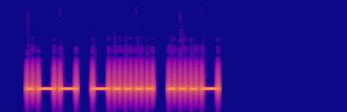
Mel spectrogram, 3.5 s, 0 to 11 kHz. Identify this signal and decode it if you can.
Morse code, heard as a keyed tone, about 22 wpm, 700 Hz. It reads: W6V
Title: Three Challenging Letter-Number Combinations 22wpm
